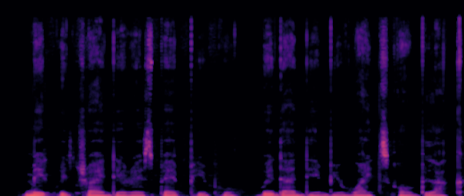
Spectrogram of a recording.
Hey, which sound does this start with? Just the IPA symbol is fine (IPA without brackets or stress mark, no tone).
m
